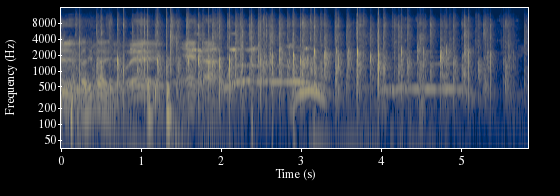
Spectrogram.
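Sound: clapping applause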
